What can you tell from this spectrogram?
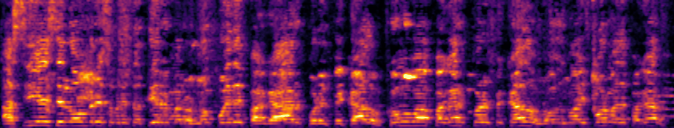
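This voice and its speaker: A man preaches a sermon, calling his listeners brothers and often answering himself with amen. His high-pitched voice is brisk with fairly even intonation. The mic is far off in an echoey room with faint background noise.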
